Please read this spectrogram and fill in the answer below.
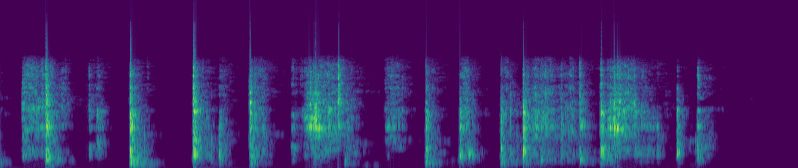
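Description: A long metal spoon stirring a thick spice-and-onion masala in a stainless steel pot: scraping strokes across the bottom with repeated sharp clanks against the pot's side. It stops about nine seconds in.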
